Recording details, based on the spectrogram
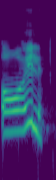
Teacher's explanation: ओ जो है वो आई की तरफ ग्लाइड करता हुआ यहाँ पर दिखाई दे रहा है, ठीक है। अब दो वॉवल, अब दो चीज़ें मिल गई तो इम्प्योर तो हो ही गया, जैसे दूध में पानी मिल जाता है तो इम्प्योर हो जाता है, क्लियर। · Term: ग्लाइडिंग वॉवल्स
